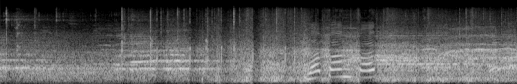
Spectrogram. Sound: applause

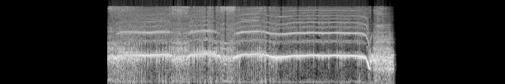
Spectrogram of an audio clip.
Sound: scream

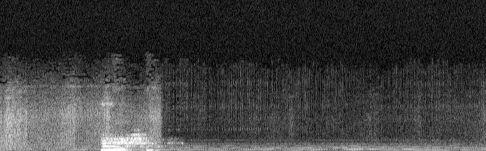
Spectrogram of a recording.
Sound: hums

